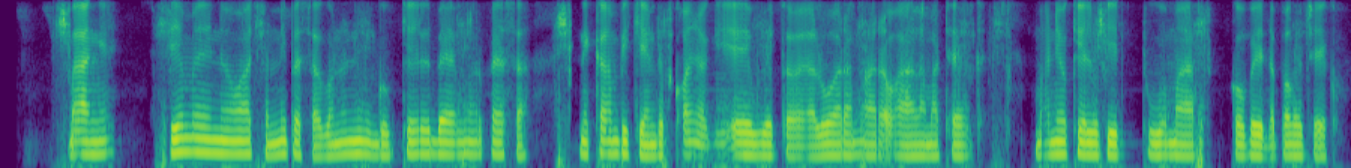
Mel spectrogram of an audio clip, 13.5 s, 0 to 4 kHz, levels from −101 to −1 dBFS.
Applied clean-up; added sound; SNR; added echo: neural separator model SepFormer WHAM!.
